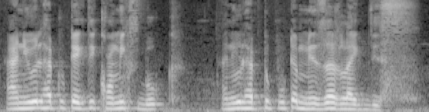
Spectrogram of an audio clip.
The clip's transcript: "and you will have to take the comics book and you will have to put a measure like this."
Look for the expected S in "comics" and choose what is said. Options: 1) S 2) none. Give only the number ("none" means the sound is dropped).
1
